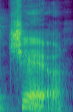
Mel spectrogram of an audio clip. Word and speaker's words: chair: buy them in Ikea it's a chair and it contains air hmm that's a diphthong it's got two monop thongs it contains the air and the ER air good now I'm going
